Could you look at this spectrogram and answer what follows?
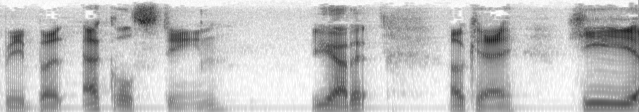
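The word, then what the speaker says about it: Eccleston: is funny because, um, I always pronounce his name wrong and then people always correct me, but Ecklestein.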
